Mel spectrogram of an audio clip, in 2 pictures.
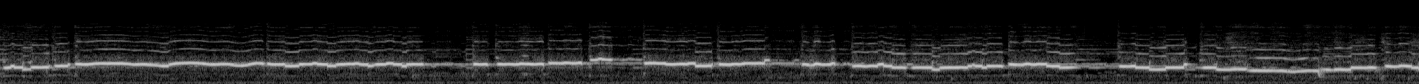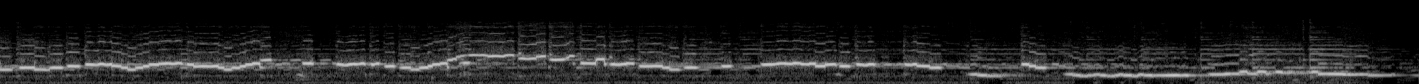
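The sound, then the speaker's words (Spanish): Arabic music in maqam saba: a single sustained melodic line with bends and ornamented slides, playing steadily and fairly loud with no talking, dipping lower near the end. “También escuchemos juntos como suena un makam saba en música árabe.”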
